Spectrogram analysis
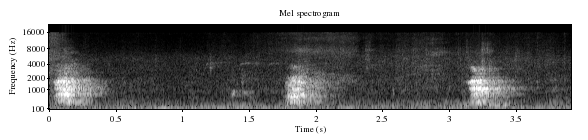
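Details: German Shepherd puppy named Pirat, five months old, from a sport and police working line, giving three short, sharp barks spaced over about three seconds with quiet gaps between them.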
